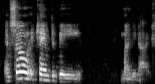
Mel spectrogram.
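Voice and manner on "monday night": plain reading voice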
